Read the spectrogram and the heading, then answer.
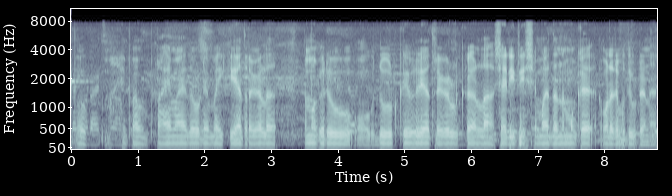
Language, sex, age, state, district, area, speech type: Malayalam, male, 30-45, Kerala, Pathanamthitta, urban, spontaneous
